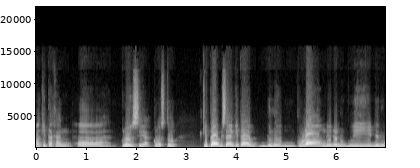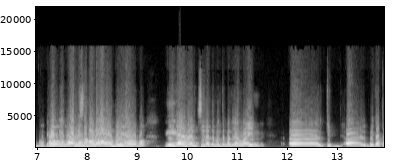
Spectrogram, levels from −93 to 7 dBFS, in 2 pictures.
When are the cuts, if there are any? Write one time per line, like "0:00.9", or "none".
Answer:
none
